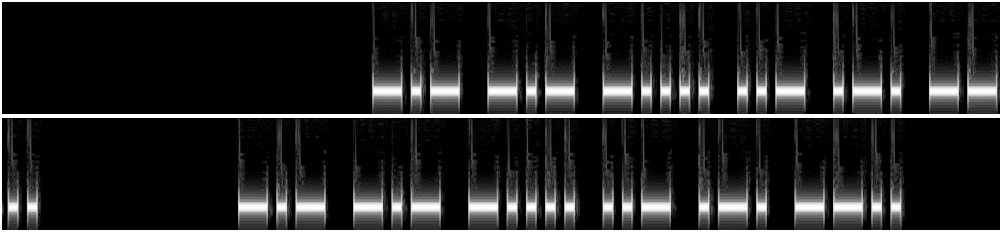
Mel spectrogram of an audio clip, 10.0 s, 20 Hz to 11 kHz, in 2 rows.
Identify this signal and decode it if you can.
Morse code, heard as a keyed tone, about 25 wpm, 700 Hz. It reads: KK6URZ KK6URZ
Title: USA Call Signs - 6 Characters - Repeated 3x - 25wpm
